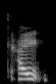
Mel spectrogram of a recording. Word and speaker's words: KAIT: see that the um kite building so it's spelled k AI t uh from ishigami is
